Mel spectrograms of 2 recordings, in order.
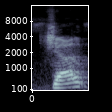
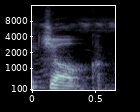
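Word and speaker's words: chalk: के आया के के इन सभी जगह पर भी एल हमारा साइलेंट रहेगा। क्या पढ़ेंगे? टाक नहीं टॉक। टॉक व्क नहीं वॉक। चाल्क नहीं बल्कि चौक।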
